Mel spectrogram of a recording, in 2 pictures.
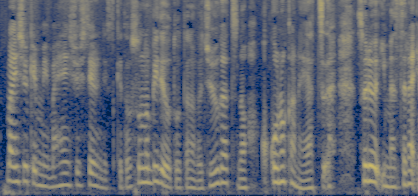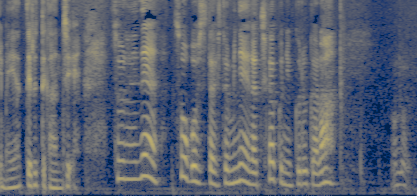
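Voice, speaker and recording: Chatty Kansai woman, lowish voice. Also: dark tone, husky. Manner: chatty storytelling, acting out quoted voices. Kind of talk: casual chat.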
